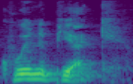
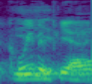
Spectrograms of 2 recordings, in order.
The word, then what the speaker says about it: Quinnipiac: Det får du uttala. Vad hennes universitet heter? – Quinnipiac. – Quinnipiac. – Piac. – Piac. – Det är ett Quinnipiac. I med där. – Just det, Quinnipiac. – I-A-C på slutet.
